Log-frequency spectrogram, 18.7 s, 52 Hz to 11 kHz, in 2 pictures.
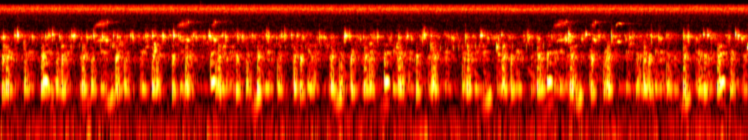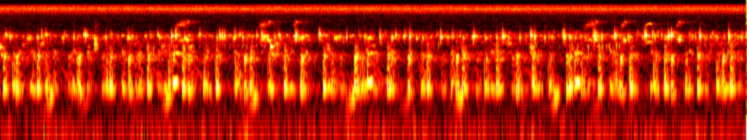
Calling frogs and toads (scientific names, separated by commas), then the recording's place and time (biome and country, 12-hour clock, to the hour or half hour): Leptodactylus latrans, Boana faber, Sphaenorhynchus surdus, Dendropsophus minutus, Boana bischoffi, Physalaemus cuvieri
Atlantic Forest, Brazil, ~10pm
